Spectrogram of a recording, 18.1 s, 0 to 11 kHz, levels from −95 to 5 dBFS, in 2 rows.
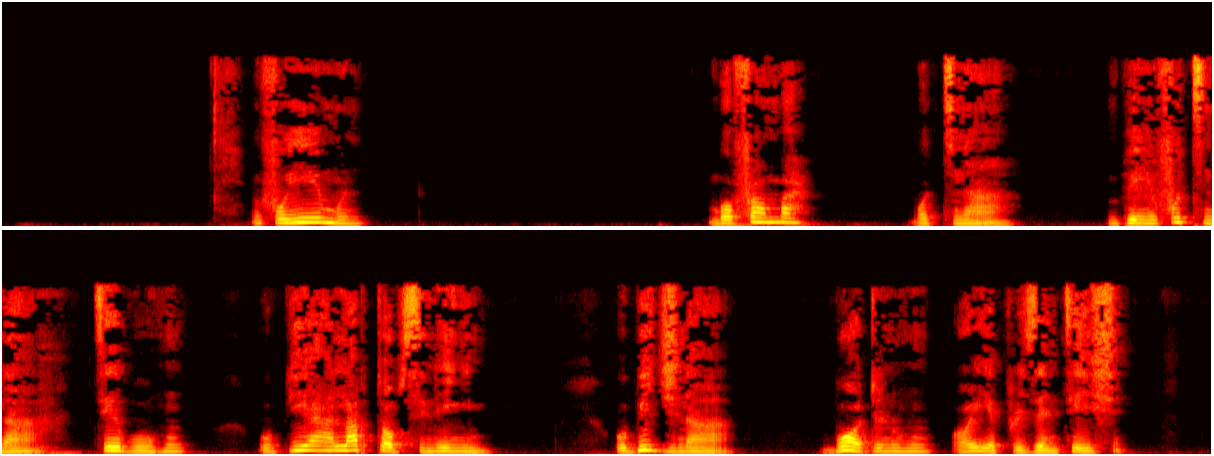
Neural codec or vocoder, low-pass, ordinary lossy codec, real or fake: vocoder, 24 kHz, 100 mel bands, Vocos; 9.9 kHz; MP3, 32 kbps; fake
